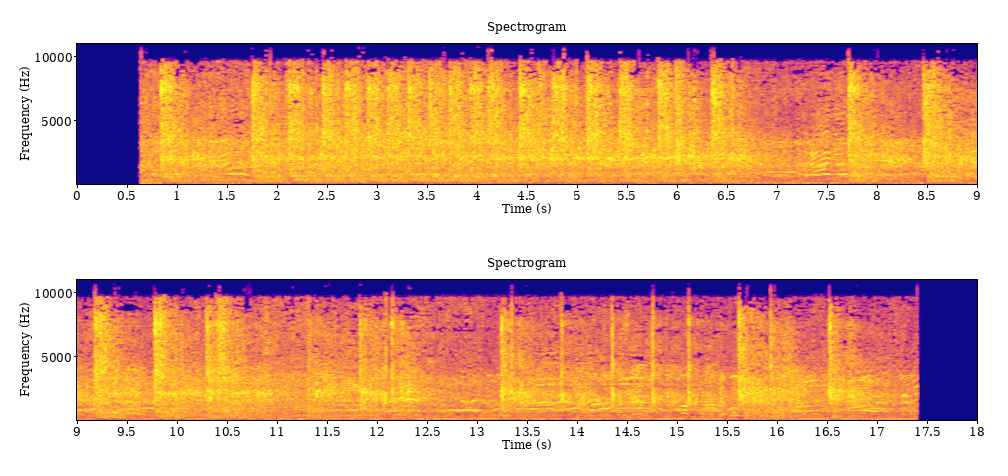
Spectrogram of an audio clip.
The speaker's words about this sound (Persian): همینطور که مشخص است تیراندازی شدیده. در اهواز هم ویدیوها صدای تیراندازی رگباری در ویدیوها شنیده میشه ولی مردم در خیابون ایستادن و با وجود این تیراندازی فرار نمی کنن.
